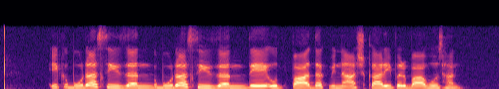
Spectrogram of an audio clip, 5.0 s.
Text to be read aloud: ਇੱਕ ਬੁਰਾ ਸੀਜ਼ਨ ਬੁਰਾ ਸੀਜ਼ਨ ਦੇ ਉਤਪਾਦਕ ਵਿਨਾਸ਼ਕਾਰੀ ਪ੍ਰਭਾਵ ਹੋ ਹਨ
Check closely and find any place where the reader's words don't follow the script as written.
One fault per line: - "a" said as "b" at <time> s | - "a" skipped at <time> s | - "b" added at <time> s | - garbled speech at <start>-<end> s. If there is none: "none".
none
